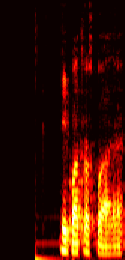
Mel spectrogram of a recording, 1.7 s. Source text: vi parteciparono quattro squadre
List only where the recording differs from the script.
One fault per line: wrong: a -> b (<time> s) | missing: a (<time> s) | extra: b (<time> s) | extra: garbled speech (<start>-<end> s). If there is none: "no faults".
missing: parteciparono (0.9 s)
